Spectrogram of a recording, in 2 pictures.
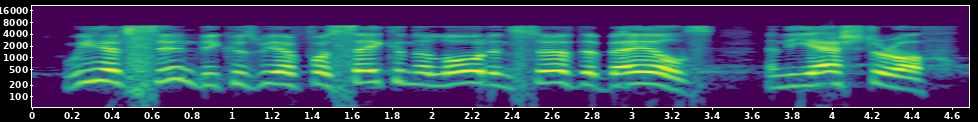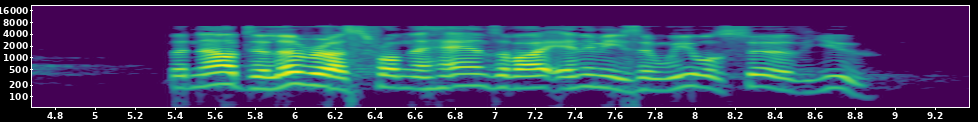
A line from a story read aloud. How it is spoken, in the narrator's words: They cried out to the Lord and said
